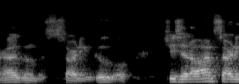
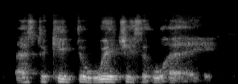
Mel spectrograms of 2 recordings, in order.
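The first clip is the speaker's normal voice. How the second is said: words pulled down into the throat. A storyteller retells Ray's answer in Ray's deep throaty voice. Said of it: "Ray talked in this really deep voice like this".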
